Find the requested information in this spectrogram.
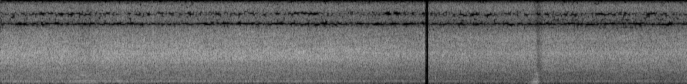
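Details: Bees of a large, lively swarm near a farm, heard while the swarm is collected: a thick, unbroken buzzing drone, interrupted only by a short click and a soft thump near the end.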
